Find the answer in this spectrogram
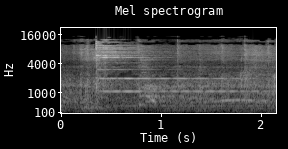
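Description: Boxing ring bell struck once about a third of a second in, a ringing tone that holds for about a second and a half and sounds the end of a round.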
